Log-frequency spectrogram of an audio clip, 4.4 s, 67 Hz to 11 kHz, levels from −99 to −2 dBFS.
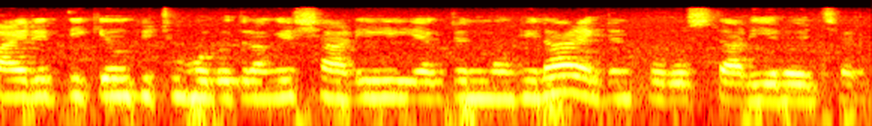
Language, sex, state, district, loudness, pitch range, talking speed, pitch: Bengali, female, West Bengal, Paschim Medinipur, -15 LUFS, 205-225 Hz, 165 wpm, 210 Hz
